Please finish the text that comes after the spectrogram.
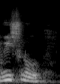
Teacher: इसमें पहले वाला शब्द वी है ना, विष्णु, वी पर जोर पड़ रहा है ना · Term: बलाघात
